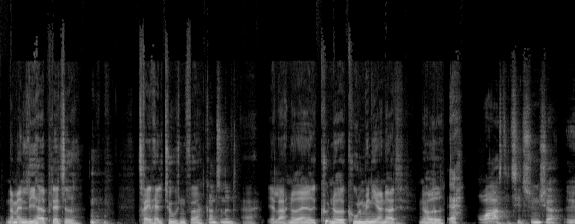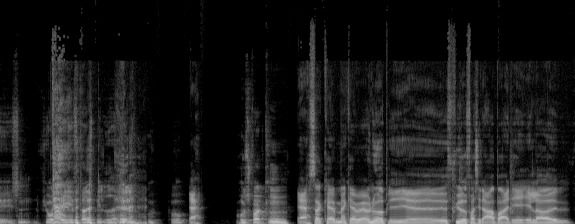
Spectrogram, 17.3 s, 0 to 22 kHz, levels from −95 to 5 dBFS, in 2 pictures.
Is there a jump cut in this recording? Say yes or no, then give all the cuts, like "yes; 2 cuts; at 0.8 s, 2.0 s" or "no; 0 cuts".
yes; 2 cuts; at 3.1 s, 6.7 s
